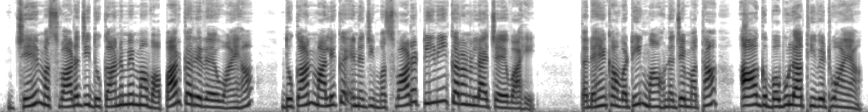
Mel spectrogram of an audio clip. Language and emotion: Sindhi, angry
